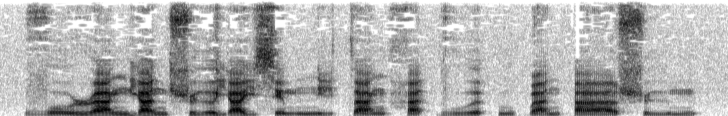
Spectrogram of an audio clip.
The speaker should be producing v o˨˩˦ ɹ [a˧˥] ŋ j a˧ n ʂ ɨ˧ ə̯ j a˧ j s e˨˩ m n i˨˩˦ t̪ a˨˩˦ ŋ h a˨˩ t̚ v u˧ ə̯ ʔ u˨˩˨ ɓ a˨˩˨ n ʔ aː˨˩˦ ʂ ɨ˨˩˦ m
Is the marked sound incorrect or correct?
correct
